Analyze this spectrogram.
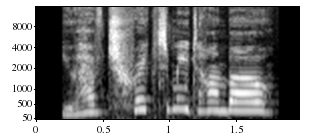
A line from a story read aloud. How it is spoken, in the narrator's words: he cried to the water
